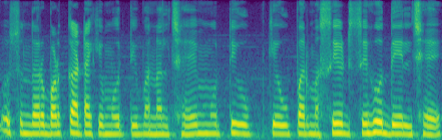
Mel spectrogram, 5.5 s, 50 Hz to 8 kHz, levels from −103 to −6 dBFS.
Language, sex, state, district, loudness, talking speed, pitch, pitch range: Maithili, female, Bihar, Begusarai, -15 LUFS, 185 wpm, 190 Hz, 185-195 Hz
